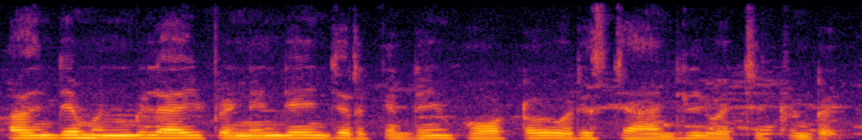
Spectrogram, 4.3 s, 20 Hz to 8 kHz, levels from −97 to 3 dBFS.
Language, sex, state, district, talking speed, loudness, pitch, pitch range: Malayalam, male, Kerala, Kollam, 125 wpm, -17 LUFS, 150 Hz, 140-155 Hz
